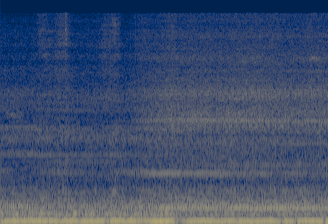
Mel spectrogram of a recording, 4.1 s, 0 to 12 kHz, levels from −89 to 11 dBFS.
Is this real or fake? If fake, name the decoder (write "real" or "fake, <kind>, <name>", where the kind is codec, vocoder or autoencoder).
fake, vocoder, Vocos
